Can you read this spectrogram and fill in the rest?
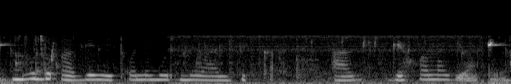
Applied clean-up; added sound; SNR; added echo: none; Sink (filling or washing) / Water tap, faucet; 5 dB; none.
